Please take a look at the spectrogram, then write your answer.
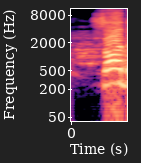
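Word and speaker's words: صاد: sad tadi Ustaz kata macam mana Eja sad sad Alif Dal rupa-rupanya di hujung ejaan sad itu ada Dal Dal itu bertanda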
